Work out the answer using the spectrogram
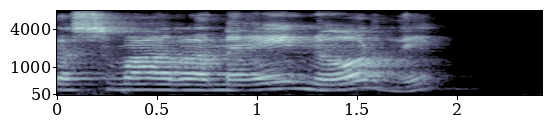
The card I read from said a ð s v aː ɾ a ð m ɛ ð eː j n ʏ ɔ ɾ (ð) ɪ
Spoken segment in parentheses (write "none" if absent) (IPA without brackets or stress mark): ð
